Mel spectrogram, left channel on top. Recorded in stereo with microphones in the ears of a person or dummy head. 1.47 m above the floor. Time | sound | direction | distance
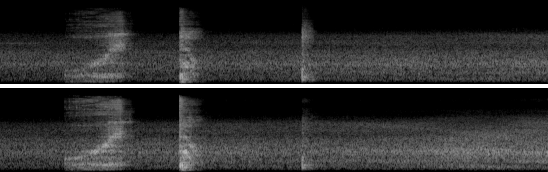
0.6 | throat clearing | 30° right (ahead or behind) | 1.7 m
3.0 | a snare drum | 40° left (ahead or behind) | 1.4 m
